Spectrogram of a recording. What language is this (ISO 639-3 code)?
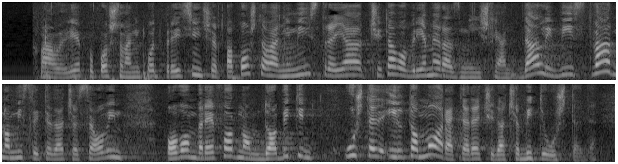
hrv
